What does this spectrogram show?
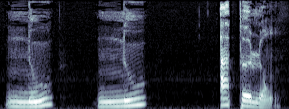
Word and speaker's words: nous appelons: Okay, nous appelons, and then little link would be perfect. So let's pronounce the whole thing again. Nous appelons. Nous appelons. Okay, final S doesn't exist. Nous appelons.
